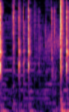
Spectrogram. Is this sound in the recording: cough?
no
